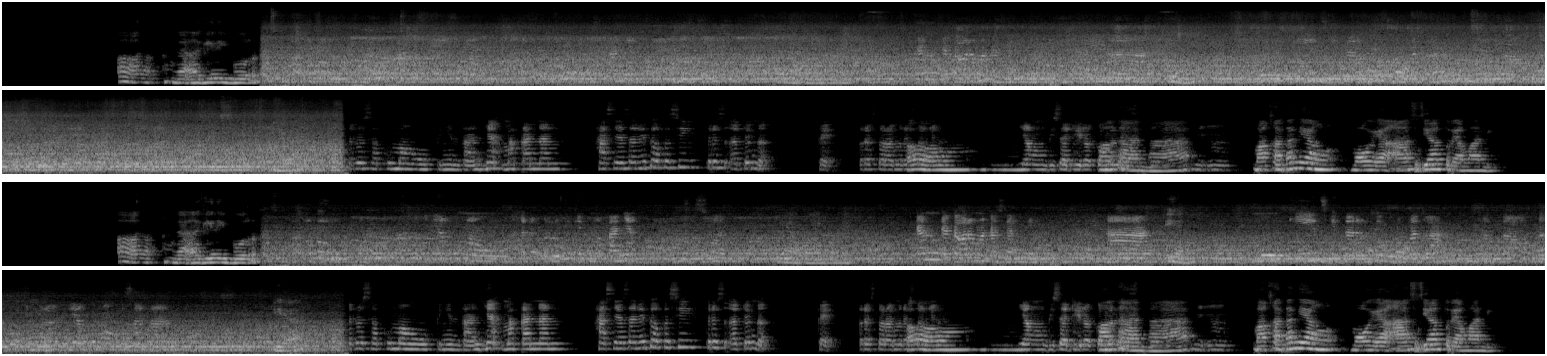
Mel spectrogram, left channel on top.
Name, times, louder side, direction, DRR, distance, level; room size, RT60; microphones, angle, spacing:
voice 1, 1.1-2.7 3.1-3.4 5.1-5.3 7.7-8.5 11.6-12.0 15.7-15.9 18.1-18.5 24.5-25.7 26.4-27.3 27.9-30.3, right 1 dB, 45° right, 1.2 m, -30 dB
sound 1, 2.6-18.9, left 4 dB, 80° left, 0.4 m, -27 dB
voice 2, 3.0-3.6 4.2-6.4 6.8-7.4 9.1-10.4 11.0-11.6 12.5-14.5 14.8-17.2 18.9-21.1 21.4-23.1 23.6-23.7 24.0-24.8 25.6-27.0 27.3-27.7, right 3 dB, 75° right, 0.6 m, -34 dB
4.2 x 3.1 x 2.8 m
head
